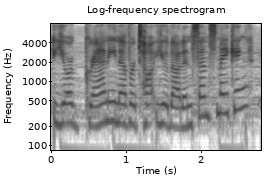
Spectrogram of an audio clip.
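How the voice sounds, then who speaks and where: A woman playing a calm, knowledgeable and caring guide in a video game, speaking in a composed, considered way. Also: fairly high pitch, moderate pace, lightly acted. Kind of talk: English video game voice acting. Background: faint game music.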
